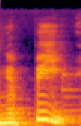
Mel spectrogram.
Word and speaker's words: Ngapi: Ladies and gentlemen, I present to you Ngapi. This ingredient, spelt Ngapi in English, is pronounced Ngapi in Burmese.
